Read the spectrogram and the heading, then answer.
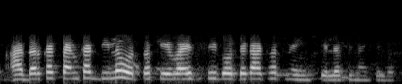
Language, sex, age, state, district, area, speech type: Marathi, female, 30-45, Maharashtra, Akola, urban, conversation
